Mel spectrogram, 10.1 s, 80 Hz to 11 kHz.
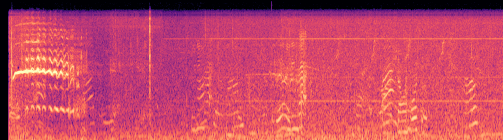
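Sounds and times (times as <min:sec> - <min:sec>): horse whinnying: 0:00.2 - 0:01.7.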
